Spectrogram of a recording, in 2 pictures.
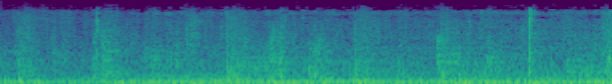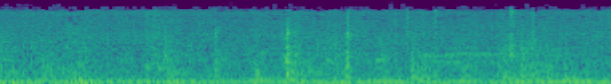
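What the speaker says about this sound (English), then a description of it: "we're gonna throw our onions and peppers in." Onions and peppers sizzle in a Dutch oven with a little meat, a dense continuous crackle with scattered sharp pops and stirring scrapes, close and steady throughout.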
